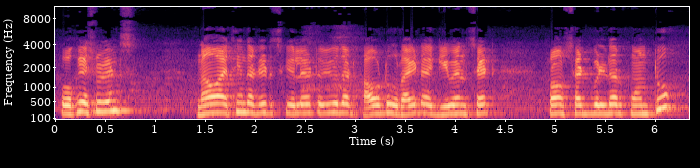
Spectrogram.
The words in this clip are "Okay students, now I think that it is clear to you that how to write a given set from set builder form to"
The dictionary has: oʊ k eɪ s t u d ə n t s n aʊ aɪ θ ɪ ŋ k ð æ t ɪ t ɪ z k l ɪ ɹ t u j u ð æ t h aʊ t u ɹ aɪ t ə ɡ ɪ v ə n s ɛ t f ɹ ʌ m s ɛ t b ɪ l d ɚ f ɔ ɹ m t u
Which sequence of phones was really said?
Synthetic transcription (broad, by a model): oʊ k eɪ s t u d ə n t s n aʊ aɪ t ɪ ŋ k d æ t ɪ t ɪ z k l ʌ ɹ t u j u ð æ t h aʊ t u ɹ aɪ t ə ɡ ɪ v ə n s ɛ t f ɹ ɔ m s ɛ t b ɪ l d ɚ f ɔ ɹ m t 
